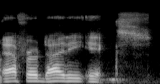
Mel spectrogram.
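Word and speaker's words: Aphrodite IX: You can check out a bunch of reviews, including the new Aphrodite 9 number 3, right? Is that what people want to check out? – Aphrodite X is how that's pronounced, I believe.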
